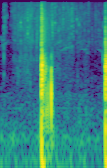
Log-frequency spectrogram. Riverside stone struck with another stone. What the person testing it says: ये पत्थर जैसे आ रही है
